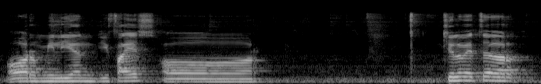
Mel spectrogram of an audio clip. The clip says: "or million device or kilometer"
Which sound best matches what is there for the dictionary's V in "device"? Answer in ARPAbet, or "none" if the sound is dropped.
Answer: F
